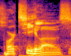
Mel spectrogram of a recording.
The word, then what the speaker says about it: Portillo's: Portillo's. – Portillo's. – Yes. – And you were saying Portillo's. – Portillo's.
